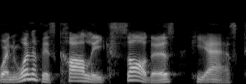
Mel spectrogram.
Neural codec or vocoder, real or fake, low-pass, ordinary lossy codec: none; real; 7.2 kHz; MP3, 64 kbps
